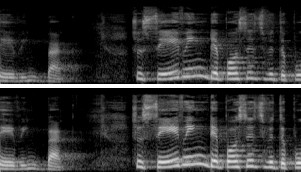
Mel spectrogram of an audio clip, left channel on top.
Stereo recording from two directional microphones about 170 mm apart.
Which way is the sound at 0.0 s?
30° right (ahead or behind).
